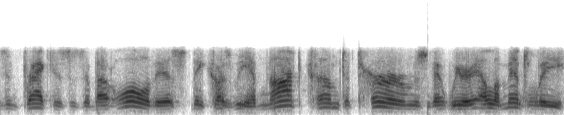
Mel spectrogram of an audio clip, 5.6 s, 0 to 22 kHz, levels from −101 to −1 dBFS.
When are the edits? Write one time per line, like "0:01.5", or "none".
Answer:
0:01.9
0:04.3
